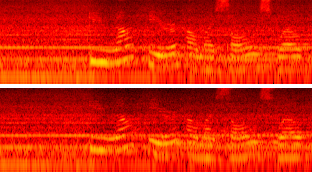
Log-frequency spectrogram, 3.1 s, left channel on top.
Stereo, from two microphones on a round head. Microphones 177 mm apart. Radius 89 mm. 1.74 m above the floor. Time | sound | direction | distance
0.9 | a woman speaking | 60° left (ahead or behind) | 1.5 m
